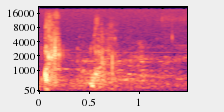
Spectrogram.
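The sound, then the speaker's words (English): A person imitates a dog lapping water with a few quick, wet mouth smacks and slurps, fairly soft, the first burst sharpest, then trailing off into quiet. “And he says, everyone who gets down on their hands and knees and starts lapping like a dog.”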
